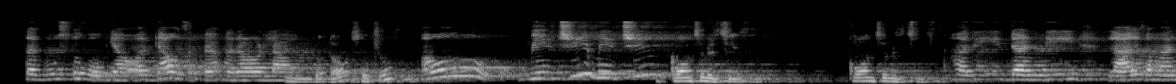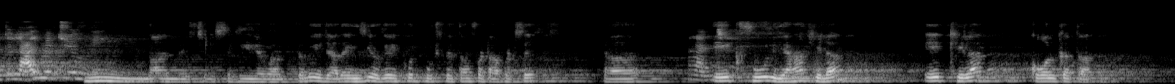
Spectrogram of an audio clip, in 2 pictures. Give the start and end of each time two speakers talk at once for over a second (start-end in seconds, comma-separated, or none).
none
